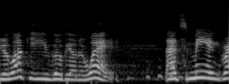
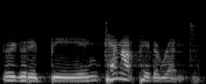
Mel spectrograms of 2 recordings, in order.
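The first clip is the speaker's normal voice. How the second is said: ordinary talk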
